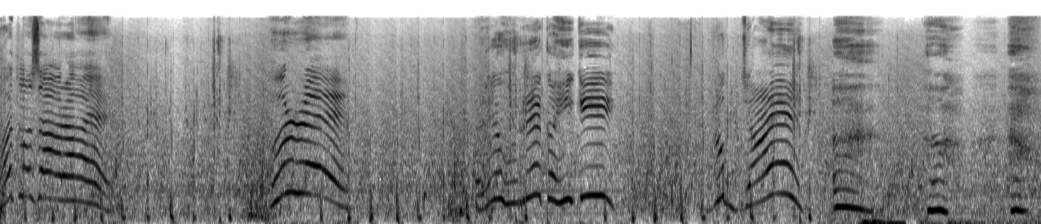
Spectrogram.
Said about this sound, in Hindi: सांस फूल गया।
